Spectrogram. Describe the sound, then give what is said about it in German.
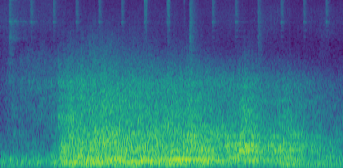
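A heavy night thunderstorm with pouring rain over a town: a loud, deep roll of thunder swells in and rumbles for a few seconds before fading, with faint rhythmic ticking like rain above it. “Der Himmel hatte seine Schleusen geöffnet und ein ungeheures Gewitter tobte über der TKKG-Stadt.”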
